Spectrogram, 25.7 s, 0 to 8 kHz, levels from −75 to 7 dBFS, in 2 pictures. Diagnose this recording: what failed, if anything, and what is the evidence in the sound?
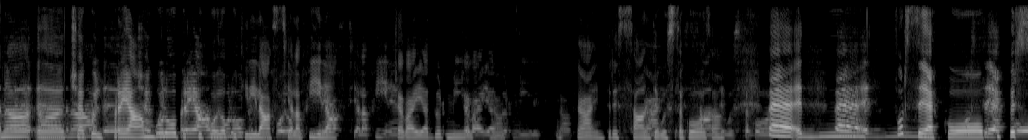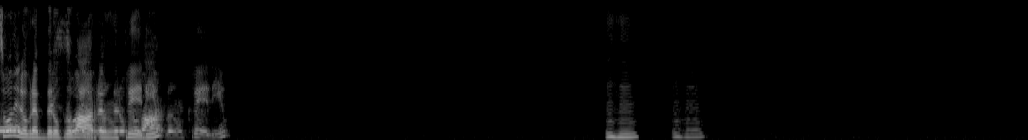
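Echo leak at the call-processing stage: a discrete copy of the speech trails by 825 ms at 0.03–4.97, 5.76–7.15, 7.78–9.67, 10.05–13.12, 13.45–15.73 and 21.23–21.67 s. It is sometimes nearly as loud as the original and faint near 21 s. The likely cause is a far-end loudspeaker's echo canceller failing to remove its microphone pickup. A single fixed-delay repeat distinguishes it from room reverberation's smooth decaying tail.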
